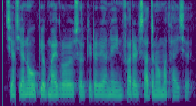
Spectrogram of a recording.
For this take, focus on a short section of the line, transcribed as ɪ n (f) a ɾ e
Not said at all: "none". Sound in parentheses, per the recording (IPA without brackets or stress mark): f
